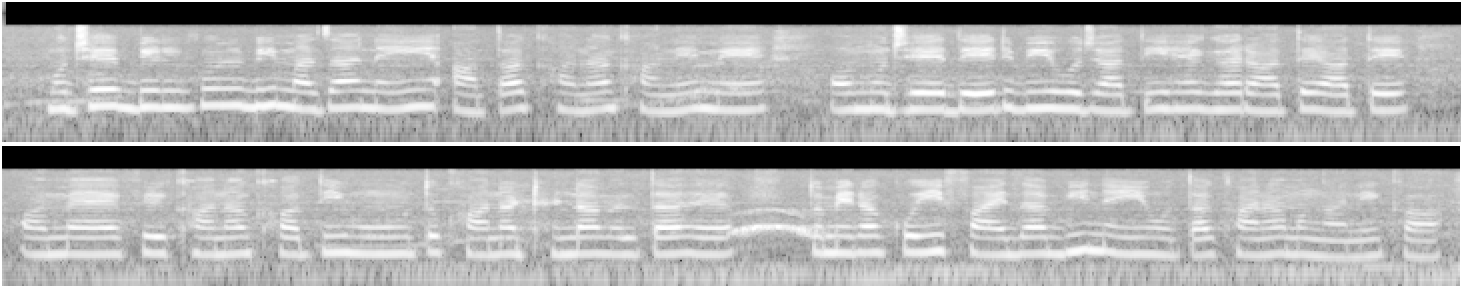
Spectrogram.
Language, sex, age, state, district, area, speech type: Urdu, female, 18-30, Uttar Pradesh, Gautam Buddha Nagar, urban, spontaneous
